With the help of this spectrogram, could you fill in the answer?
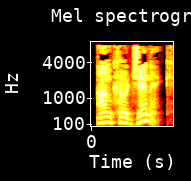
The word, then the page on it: oncogenic: British English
